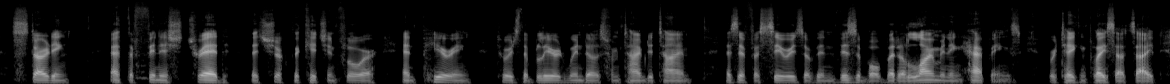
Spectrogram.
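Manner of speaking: ordinary talk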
